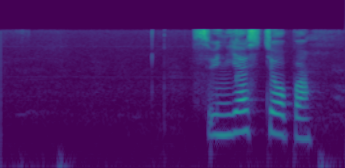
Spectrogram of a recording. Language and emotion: Russian, neutral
